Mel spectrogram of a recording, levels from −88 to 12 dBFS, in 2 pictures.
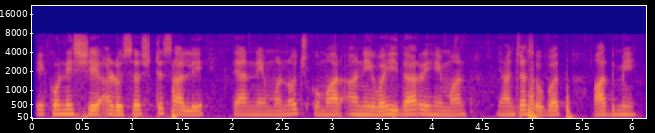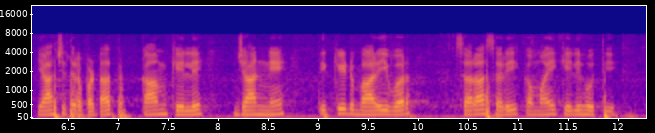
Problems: constant background noise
